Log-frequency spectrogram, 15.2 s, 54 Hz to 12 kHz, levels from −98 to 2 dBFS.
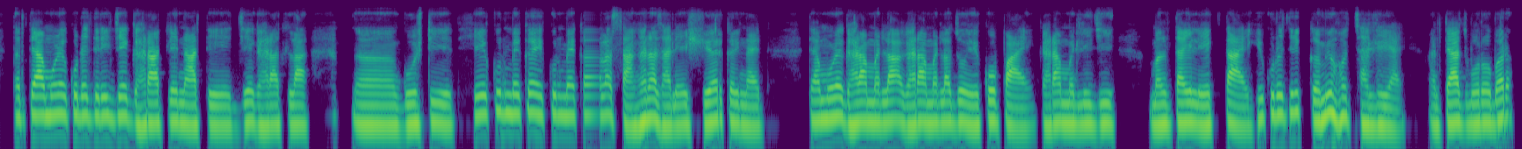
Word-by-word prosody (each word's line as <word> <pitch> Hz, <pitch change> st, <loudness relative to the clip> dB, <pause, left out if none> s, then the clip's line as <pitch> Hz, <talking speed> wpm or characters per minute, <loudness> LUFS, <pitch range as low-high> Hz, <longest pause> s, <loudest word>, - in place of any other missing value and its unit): तर 170 Hz, -, -1 dB
त्यामुळे 185 Hz, 0 st, +4 dB
कुठेतरी 180 Hz, -1 st, 0 dB
जे 180 Hz, 0 st, +1 dB
घरातले 140 Hz, 0 st, +1 dB
नाते, 130 Hz, -1 st, +1 dB, 0.2 s
जे 145 Hz, +3 st, -1 dB
घरातलला 135 Hz, 0 st, -1 dB, 0.6 s
अ, 130 Hz, -1 st, +1 dB
गोष्टी, 140 Hz, +1 st, 0 dB, 0.3 s
हे 185 Hz, -, +2 dB, 0.5 s
एकुमेकांना 185 Hz, 0 st, -2 dB
सांगेना 145 Hz, +3 st, +1 dB
झालेत, 130 Hz, 0 st, 0 dB
शेअर 145 Hz, +4 st, 0 dB
करत 145 Hz, -2 st, 0 dB
नाहीत. 125 Hz, -2 st, -1 dB, 0.5 s
त्यामुळे 160 Hz, +2 st, +3 dB
घरामधला 150 Hz, +1 st, +2 dB
घरामधला 145 Hz, +2 st, +1 dB
जो 150 Hz, -, +1 dB
एकोपा 135 Hz, +1 st, +1 dB
आहे 120 Hz, -1 st, -2 dB
घरामधली 140 Hz, 0 st, +1 dB
जी 140 Hz, +1 st, -1 dB, 0.4 s
म्हणता 135 Hz, +2 st, +1 dB
येईल 145 Hz, -1 st, +3 dB
एकता 135 Hz, +2 st, -1 dB
आहे, 125 Hz, -2 st, +2 dB
ही 165 Hz, -, -1 dB
कुठेतरी 190 Hz, +2 st, 0 dB
कमी 155 Hz, +4 st, +3 dB
होत 170 Hz, -2 st, +2 dB
चाललेली 130 Hz, -1 st, 0 dB
आहे. 115 Hz, -2 st, -4 dB, 0.3 s
आणि 130 Hz, -1 st, -4 dB
त्याचबरोबर 145 Hz, +2 st, +3 dB
145 Hz, 145 wpm, -25 LUFS, 135-160 Hz, 0.6 s, त्यामुळे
